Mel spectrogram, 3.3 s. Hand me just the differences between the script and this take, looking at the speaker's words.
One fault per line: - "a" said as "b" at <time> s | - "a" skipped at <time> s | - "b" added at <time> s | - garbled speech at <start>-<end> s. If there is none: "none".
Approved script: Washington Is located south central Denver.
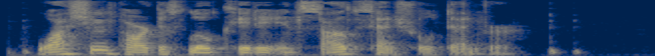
- "Park" added at 0.6 s
- "in" added at 1.4 s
